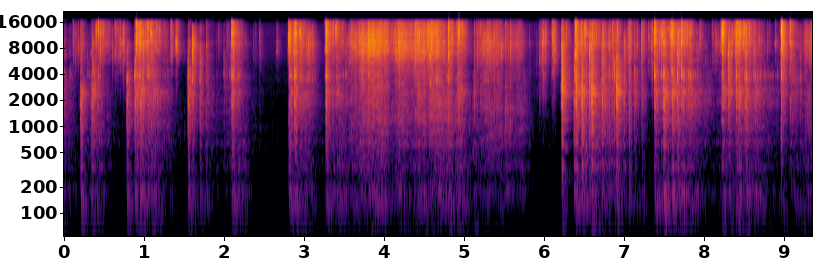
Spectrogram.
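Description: Fingertips nudge and slide a spread of small, solid blue glass gem pebbles across a wooden surface, making them click against each other. The result is dense clusters of bright, dry clicks and light rattling with very short ring, broken by brief pauses.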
